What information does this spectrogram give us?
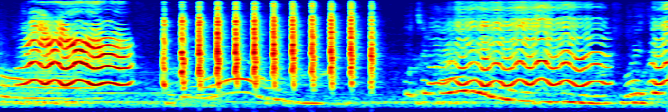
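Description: An Indian ringneck parakeet gives wavering, warbled high tones, then a quick run of about ten sharp clicks, then more warbling. A faint human voice sits underneath.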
